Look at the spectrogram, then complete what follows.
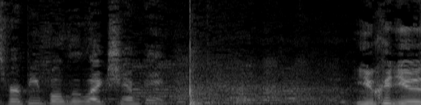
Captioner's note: audience laughs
